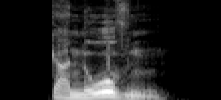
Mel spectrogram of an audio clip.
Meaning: plural of Ganove
- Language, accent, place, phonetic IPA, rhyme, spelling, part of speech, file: German, Germany, Berlin, [ɡaˈnoːvn̩], -oːvn̩, Ganoven, noun, De-Ganoven.ogg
